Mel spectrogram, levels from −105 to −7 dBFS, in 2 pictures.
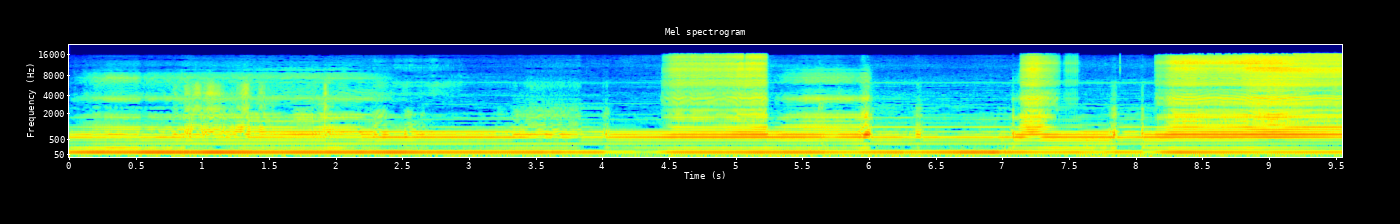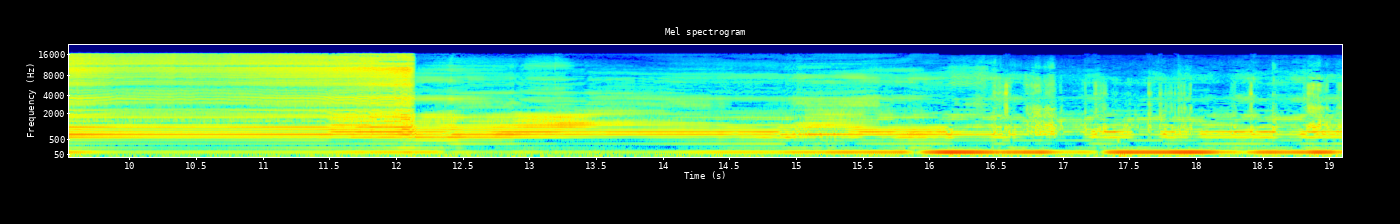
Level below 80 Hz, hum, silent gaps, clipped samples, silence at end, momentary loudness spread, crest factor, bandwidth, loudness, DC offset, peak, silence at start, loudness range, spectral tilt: -54 dBFS; none; none; under 0.1%; 0 s; 13 LU; 24 dB; 17.5 kHz; -26 LUFS; under 0.1%; -4 dBFS; 0 s; 9 LU; -2.5 dB/octave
